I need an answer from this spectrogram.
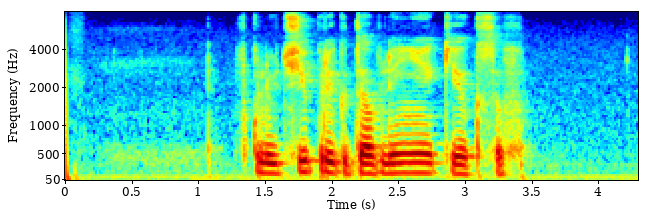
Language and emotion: Russian, neutral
